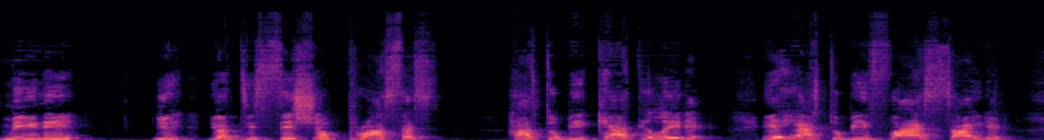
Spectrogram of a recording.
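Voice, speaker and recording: A woman with a Liberian accent speaks in a raised, projected voice, high-pitched and bright and sharp in tone, animated, with ordinary pitch variation and a fairly slow pace. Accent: African (Liberian). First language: a Liberian native language. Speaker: political commentator. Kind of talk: live-stream talk. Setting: Facebook live stream.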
